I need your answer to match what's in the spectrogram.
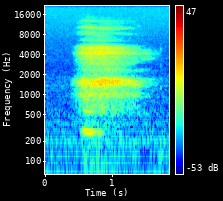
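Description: A single long, breathy sniff drawn in through the nose, lasting about a second against a quiet background with no talking.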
